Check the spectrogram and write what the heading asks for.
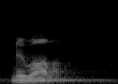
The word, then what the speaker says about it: New Ulm: Where my great-grandfather built a home that's on the historic register there, it's called New Ulm. Or in Texas, the three letters turn into two syllables, New Ulm.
